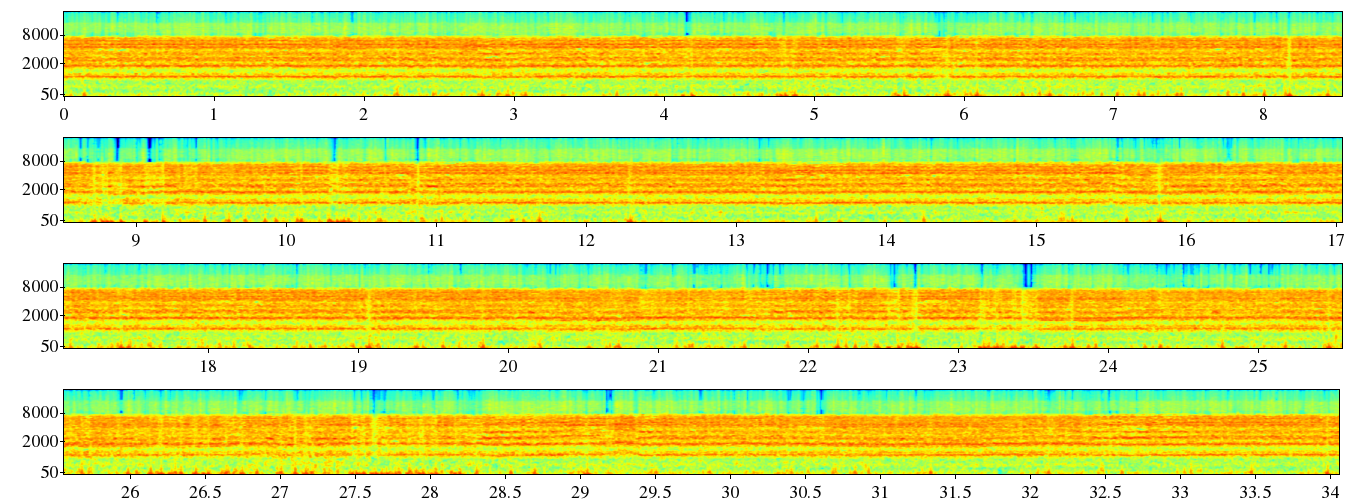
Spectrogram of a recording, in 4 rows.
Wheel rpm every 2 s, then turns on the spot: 230, 230, 230, 230, 230, 230, 230, 230, 230, 230, 220, 230, 230, 220, 230, 220, 230.
none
